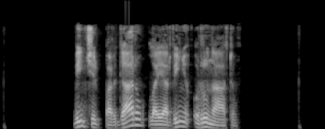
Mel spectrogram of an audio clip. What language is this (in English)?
Latvian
